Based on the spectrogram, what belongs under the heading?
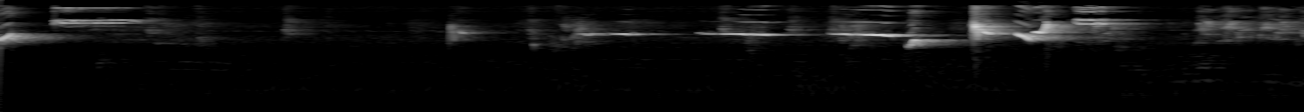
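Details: Asian brown flycatcher, unedited tutor recording for songbirds: scattered high whistles separated by silence, then drawn-out steady whistled notes followed by a burst of sharp, sweeping high notes.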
